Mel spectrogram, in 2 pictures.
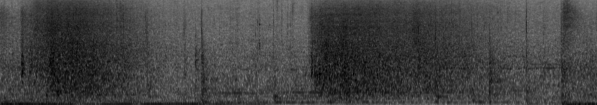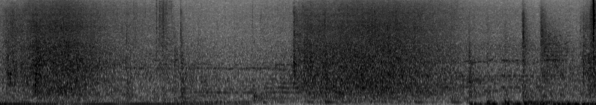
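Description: Ocean waves at sea in Mount & Blade II: Bannerlord's War Sails naval DLC: loud, continuous surf and rushing water with broad swells that rise and fall in long, repeating surges, alone without talk.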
